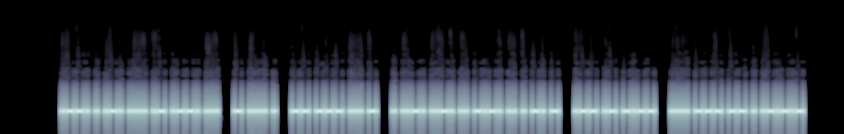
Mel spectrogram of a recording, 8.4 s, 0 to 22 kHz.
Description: Morse code, heard as a keyed tone, about 48 wpm, 700 Hz. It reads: PERHAPS THE MOST EFFICIENT WAY HOME.
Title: Sentences from Top 1300 Words 50wpm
